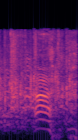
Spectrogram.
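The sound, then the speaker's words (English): An audience claps in a dense, steady wash of applause that fills the whole moment, with a brief voice rising through the middle of it. “You should applaud.”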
